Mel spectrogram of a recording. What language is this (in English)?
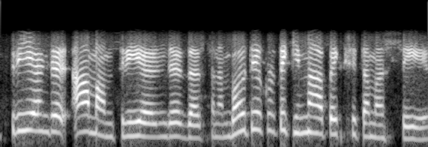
Sanskrit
